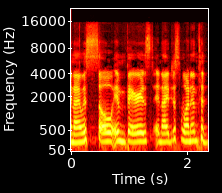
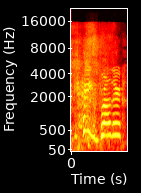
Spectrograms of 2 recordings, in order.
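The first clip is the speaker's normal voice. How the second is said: high, show-off little-sister voice; mock-eager bragging in a high voice; boastful kid sister; 11 semitones higher than usual. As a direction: brag to the crowd, pitched way up. Showing off as popular brother's little sister.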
